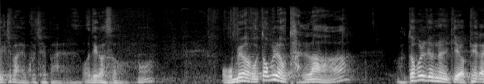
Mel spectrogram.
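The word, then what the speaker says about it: ω: 오메가 세제곱, W라고 읽지 말고 제발. 어디 가서. 오메가하고 W하고 달라.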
